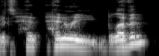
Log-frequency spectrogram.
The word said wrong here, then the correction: Belvin: Yeah. – Belvin. Henry Belvin the fourth. – Belvin, okay.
